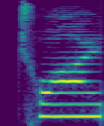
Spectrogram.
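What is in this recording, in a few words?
"chuai" first tone, Mandarin Chinese pinyin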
